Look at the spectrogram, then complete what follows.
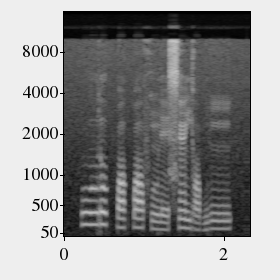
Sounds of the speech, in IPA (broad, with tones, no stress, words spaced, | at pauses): wu˦ɾo˦ k͡pɔ˧k͡pɔ˧fũ˨ɾe˨ sɛ̃˧jɔ˨ bĩ˧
